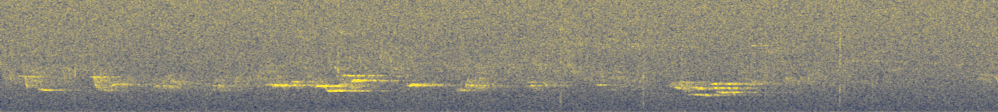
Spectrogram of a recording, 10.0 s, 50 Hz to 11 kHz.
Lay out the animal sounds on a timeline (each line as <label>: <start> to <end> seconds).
American Robin (Turdus migratorius): 0.0 to 3.1 seconds
Wood Thrush (Hylocichla mustelina): 2.6 to 3.9 seconds
American Robin (Turdus migratorius): 3.9 to 7.3 seconds
Wood Thrush (Hylocichla mustelina): 6.3 to 7.7 seconds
